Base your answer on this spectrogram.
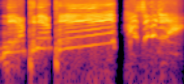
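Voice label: voice, Japanese; Lakrak; kingsraid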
